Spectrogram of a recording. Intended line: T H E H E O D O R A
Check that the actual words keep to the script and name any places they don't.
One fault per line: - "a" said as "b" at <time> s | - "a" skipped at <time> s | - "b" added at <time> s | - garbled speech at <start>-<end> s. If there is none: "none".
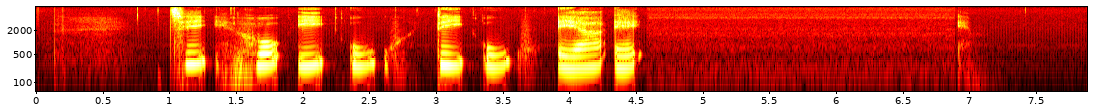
- "H E" skipped at 2.2 s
